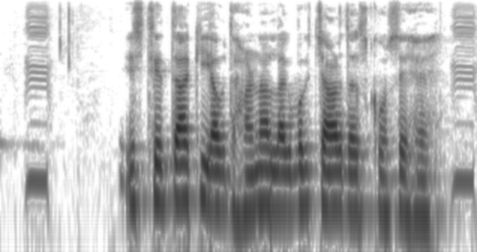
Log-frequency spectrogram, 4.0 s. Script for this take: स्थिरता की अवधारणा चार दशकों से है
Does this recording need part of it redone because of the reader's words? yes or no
yes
